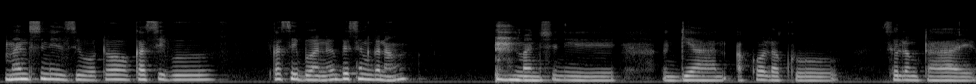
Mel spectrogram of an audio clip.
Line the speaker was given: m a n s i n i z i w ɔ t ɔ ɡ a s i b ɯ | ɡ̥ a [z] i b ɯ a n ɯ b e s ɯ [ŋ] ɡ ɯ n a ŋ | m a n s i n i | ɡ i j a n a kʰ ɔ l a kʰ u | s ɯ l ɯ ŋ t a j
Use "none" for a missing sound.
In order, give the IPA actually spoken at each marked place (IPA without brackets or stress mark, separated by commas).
s, n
